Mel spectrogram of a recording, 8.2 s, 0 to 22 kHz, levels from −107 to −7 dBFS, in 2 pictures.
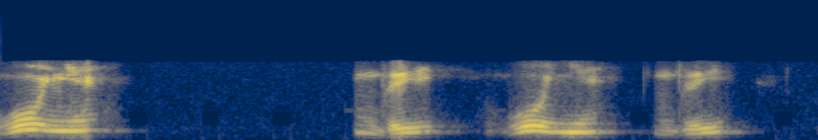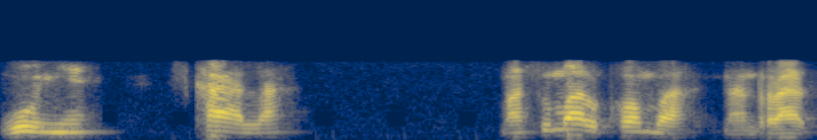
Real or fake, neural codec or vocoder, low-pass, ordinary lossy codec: real; none; 3.6 kHz; none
